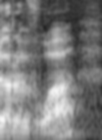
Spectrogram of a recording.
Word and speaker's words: revois: Je revois. The S is silent. Just in passing, the O-I combination is wa in French.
